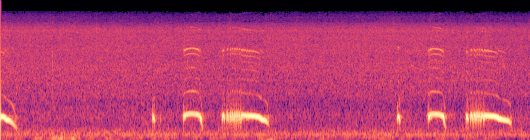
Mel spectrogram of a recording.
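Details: A decoy dove used in dove trapping gives soft, low coos in a repeating phrase: a short clipped note, then two drawn-out, slightly falling coos, about every two seconds.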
